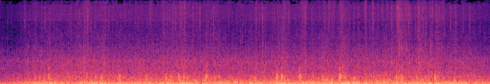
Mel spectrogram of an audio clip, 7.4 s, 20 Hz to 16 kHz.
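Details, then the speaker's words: Skoda Fabia Mk1 1.9 PD hatchback driven over bumps: dull juddering knocks from the rear right through the road rumble; the rear bump stop shroud had come loose and the shock absorber was leaking oil. "I was out in the fiber the other day and I could hear some knocking from the rear end. Felt like it was coming from the rear right side of the vehicle. When I went over some bumps, I could hear this juttering knocking"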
